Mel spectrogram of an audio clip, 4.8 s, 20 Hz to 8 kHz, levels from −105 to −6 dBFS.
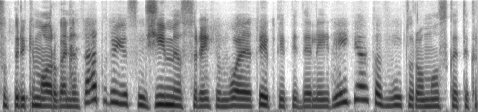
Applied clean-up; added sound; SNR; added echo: neural mask model DeepFilterNet 3.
